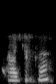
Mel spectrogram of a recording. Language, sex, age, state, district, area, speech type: Kannada, male, 30-45, Karnataka, Raichur, rural, conversation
